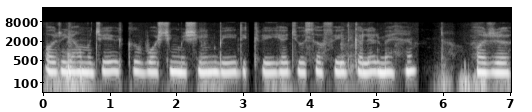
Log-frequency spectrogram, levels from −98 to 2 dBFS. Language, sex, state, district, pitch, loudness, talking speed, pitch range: Hindi, female, Himachal Pradesh, Shimla, 215 Hz, -13 LUFS, 145 wpm, 210-225 Hz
